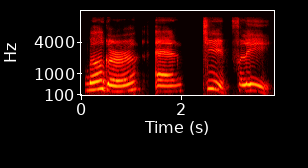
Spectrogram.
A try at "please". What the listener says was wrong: You say please, not flee.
